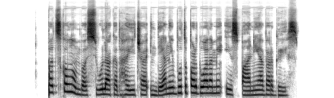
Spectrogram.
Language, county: Lithuanian, Kaunas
